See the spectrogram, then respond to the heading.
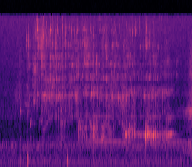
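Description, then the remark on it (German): Wine trickles steadily into a glass poured in front of a microphone, a soft continuous gurgle with small splashy drips that brighten toward the end as the glass fills. No one speaks. “Achtung, ich, dein Glas ich jetzt äh, vor meinem Mikrofon einschenken und jetzt einfach bitte schnell alle ruhig sein.”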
